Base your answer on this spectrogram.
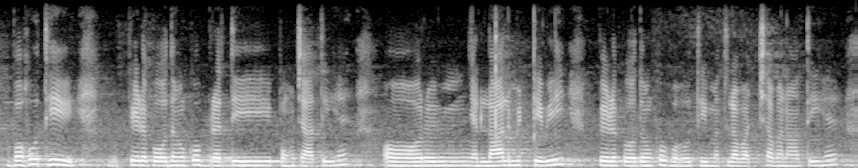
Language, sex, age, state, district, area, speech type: Hindi, female, 45-60, Madhya Pradesh, Hoshangabad, urban, spontaneous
